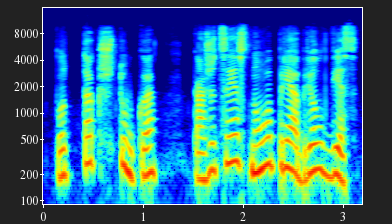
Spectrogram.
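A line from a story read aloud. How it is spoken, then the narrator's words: Mutter. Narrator (Russian): пробормотал Знайка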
